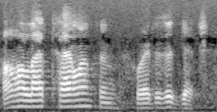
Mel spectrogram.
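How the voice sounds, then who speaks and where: A man's voice: medium pitch, moderate pace, lightly acted. An American actor playing a scheming, domineering old male tycoon in a 1940s radio drama, blustering and condescending. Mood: smug, condescending. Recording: dull vintage radio recording, faint noise.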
